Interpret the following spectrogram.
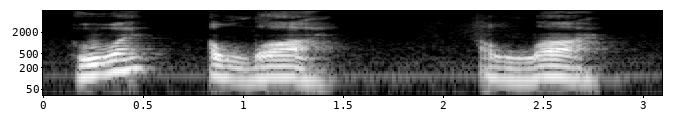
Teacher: هو الحرف الذي سبق لفظ الجلالة مفتوح هو، فتأتي لام لفظ الجلالة هنا مفخمة، نقول هو الله، الله، لا نقول هو الله بل هو الله.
